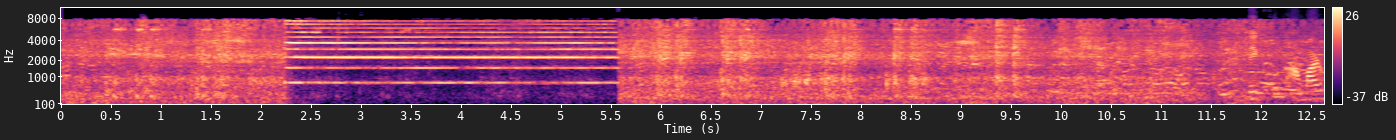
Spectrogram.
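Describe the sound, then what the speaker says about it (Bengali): Trains pass a railway platform with loud, continuous rumble and clatter, broken by a sustained multi-tone horn blast lasting a few seconds, while the rolling stock keeps thundering by close up. "তো দাঁড়িয়ে আছি, তো ট্রেনগুলো যাওয়া আসা করছে"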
